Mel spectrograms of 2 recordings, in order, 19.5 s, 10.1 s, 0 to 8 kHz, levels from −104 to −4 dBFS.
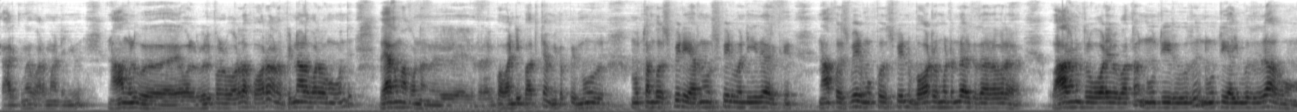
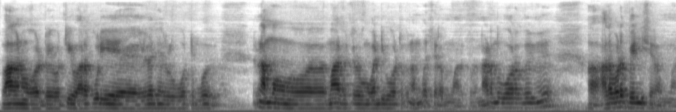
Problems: none marked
